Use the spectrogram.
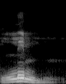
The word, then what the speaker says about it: limb: So you should pronounce it as limb.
